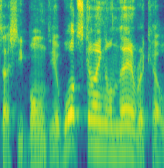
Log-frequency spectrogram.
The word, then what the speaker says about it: bom dia: B-O-M, that should be bom dia, but it's actually bom dia. What's going on there, Raquel? Why are we saying an N sound instead of an M sound?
